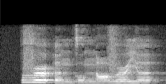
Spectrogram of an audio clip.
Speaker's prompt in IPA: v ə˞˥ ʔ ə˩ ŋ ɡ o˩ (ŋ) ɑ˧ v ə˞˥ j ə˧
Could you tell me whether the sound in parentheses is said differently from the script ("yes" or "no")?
no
